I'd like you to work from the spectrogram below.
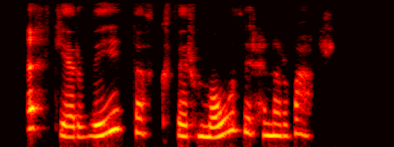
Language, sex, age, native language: Icelandic, female, 20-29, Icelandic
